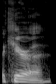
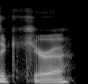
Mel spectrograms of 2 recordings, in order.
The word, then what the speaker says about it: Akira: Akira.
